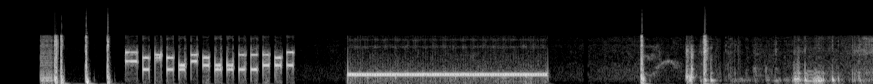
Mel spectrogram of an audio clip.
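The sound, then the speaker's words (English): A few sharp clicks, then a quick run of cell phone keypad dialing tones beeping in rhythm as 911 is dialed, followed by a steady two-second phone tone and more clicks and handling noise. No one speaks. “She made sure the phone volume was turned all the way down, and then she dialed 911.”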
